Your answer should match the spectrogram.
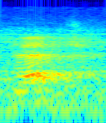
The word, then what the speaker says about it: Petch: Staffing, we have 1 hire, Petch at Parkside Special Ed. you want to stand There she is. Now say it correctly, Petch? Yep, Patch, Yeah.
